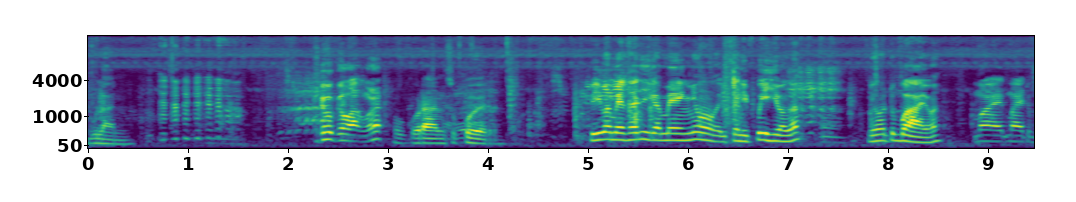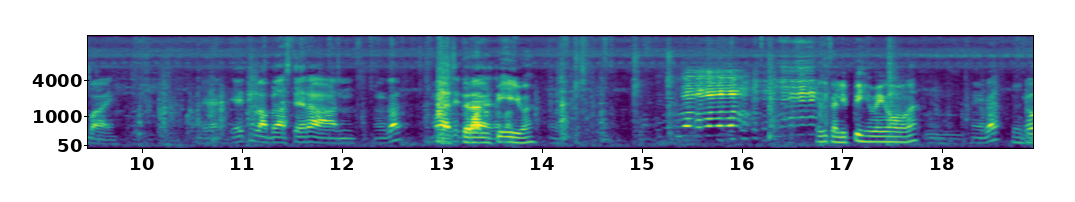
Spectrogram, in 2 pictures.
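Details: Penned goats at Indatu Farm, Lhokseumawe, Aceh: several wavering, quavering bleats rise out of a long stretch of people talking, with bleats and speech overlapping throughout.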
